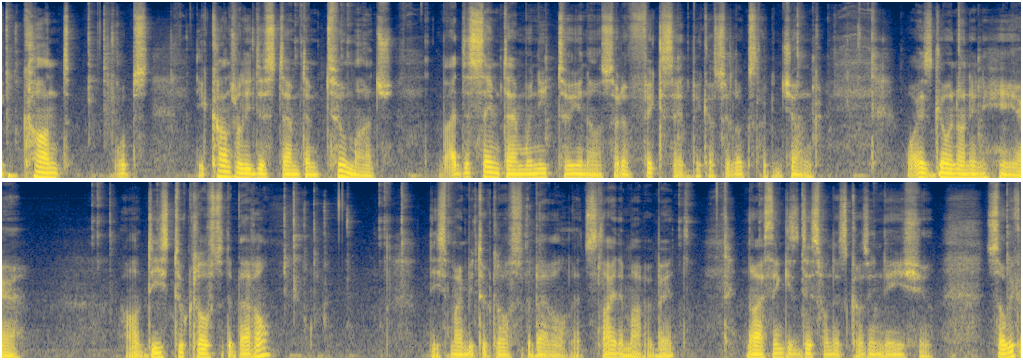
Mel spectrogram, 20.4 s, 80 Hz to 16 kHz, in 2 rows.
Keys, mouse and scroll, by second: 0.2 h, 1.2 ctrl+z, 1.9 j, 2.4 Tab, 2.9 click, 3.2 x, 5.0 scroll down 4, 5.4 middle click, 6.8 shift+middle click, 7.2 middle click, 7.8 scroll up 2, 8.1 shift+middle click, 8.5 Tab, 8.9 scroll up 1, 9.8 shift+middle click, 11.1 click, 11.7 shift+click, 13.3 ctrl+z, 13.5 ctrl+z, 14.0 click, 14.6 click, 15.4 g, 17.8 click, 18.4 shift+middle click, 20.2 g.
